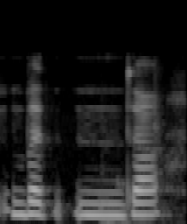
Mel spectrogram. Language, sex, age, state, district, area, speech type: Punjabi, female, 18-30, Punjab, Jalandhar, urban, spontaneous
